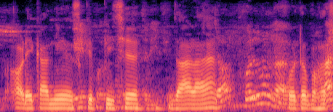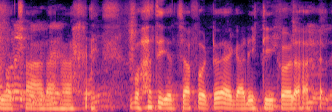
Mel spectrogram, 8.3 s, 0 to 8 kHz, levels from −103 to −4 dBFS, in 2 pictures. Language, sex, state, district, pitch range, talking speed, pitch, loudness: Hindi, male, Bihar, Purnia, 110-130 Hz, 160 wpm, 115 Hz, -21 LUFS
